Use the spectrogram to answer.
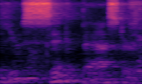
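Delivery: low, slow mock disgust; amused appalled director. Director reacts to the audition, low mock disgust.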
